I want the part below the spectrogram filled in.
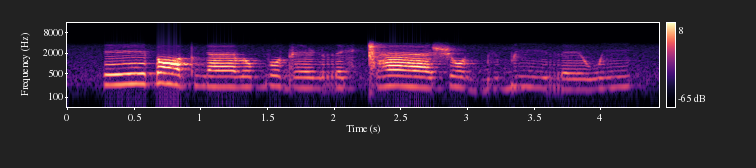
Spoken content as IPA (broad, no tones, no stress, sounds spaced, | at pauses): eː ɗ ɒː tʲ ŋ æː l o b o d eː ɳ r e sʲ ɡ͡ǁ æː ʃ o d ɓ i b iː r eː w i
